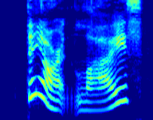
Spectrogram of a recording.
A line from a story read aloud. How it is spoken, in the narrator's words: said Di indignantly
